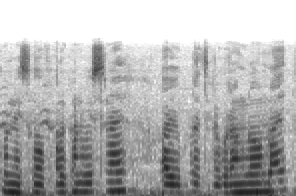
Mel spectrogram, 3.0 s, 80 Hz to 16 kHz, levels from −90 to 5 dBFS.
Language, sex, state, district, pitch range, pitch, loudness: Telugu, male, Telangana, Mahabubabad, 150-165 Hz, 155 Hz, -15 LUFS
